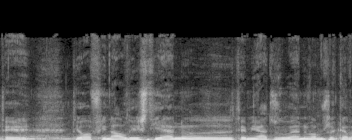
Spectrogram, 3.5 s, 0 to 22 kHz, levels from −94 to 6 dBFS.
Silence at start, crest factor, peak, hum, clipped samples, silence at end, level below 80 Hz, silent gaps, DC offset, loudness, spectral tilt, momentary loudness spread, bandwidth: 0 s; 10 dB; 0 dBFS; none; under 0.1%; 0 s; -32 dBFS; none; under 0.1%; -12 LUFS; -6.5 dB/octave; 5 LU; 17 kHz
